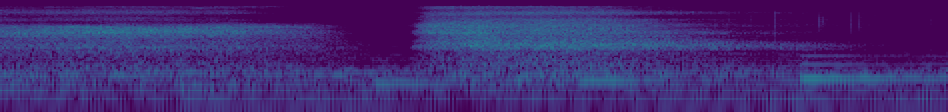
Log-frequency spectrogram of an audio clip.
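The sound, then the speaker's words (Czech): A slow breath in and out during a guided relaxation exercise: a soft, airy hiss lasting about two seconds, a brief pause, then a longer exhale, faint over a low steady hum. “Tak, první nádech a výdech.”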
